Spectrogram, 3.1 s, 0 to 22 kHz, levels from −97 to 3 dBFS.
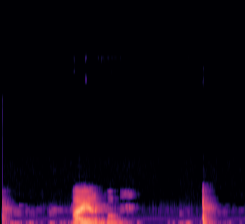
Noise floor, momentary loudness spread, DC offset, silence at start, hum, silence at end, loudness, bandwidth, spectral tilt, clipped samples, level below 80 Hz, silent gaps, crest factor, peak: -65 dBFS; 22 LU; under 0.1%; 0.05 s; none; 0.4 s; -22 LUFS; 4.1 kHz; -9 dB/octave; under 0.1%; -70 dBFS; none; 22 dB; -4 dBFS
